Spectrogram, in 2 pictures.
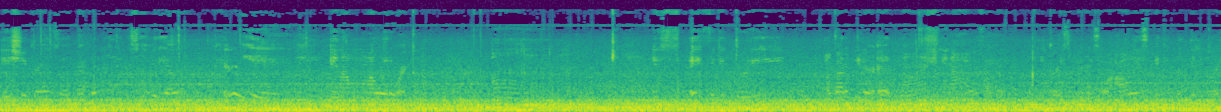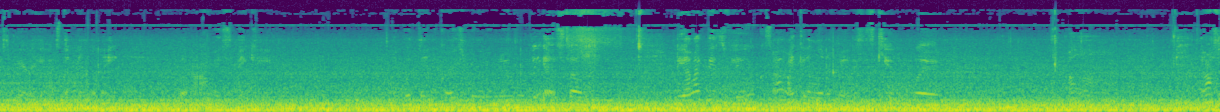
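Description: Steady low road and engine rumble inside a moving car's cabin, with a woman's voice talking faintly over it.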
